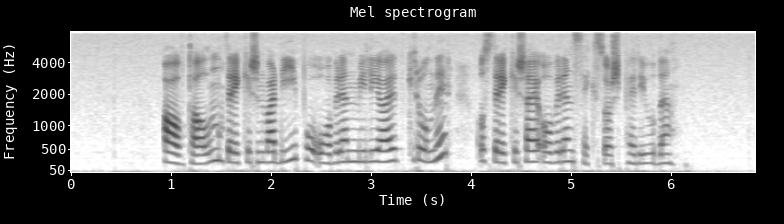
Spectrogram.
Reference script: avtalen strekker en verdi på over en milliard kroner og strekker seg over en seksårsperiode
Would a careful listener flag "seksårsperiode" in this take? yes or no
no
